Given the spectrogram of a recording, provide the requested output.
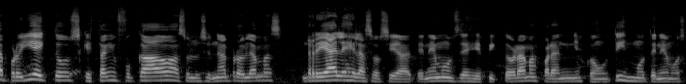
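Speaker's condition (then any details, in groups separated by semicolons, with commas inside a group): No condition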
